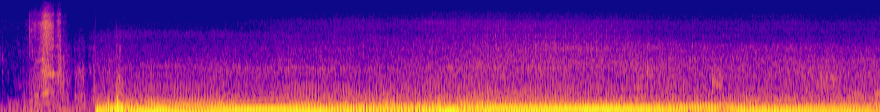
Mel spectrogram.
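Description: Honda Civic's engine running as the car pulls away at low speed. The engine note shifts partway through, and the sound slowly fades as the car moves off.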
